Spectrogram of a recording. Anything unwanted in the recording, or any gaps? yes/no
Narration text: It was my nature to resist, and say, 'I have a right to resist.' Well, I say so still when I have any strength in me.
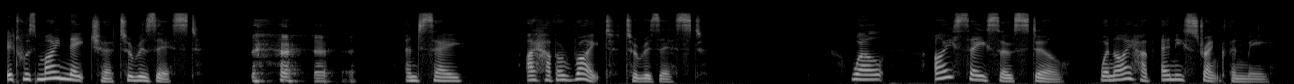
yes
